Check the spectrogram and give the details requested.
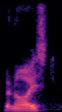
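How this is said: The name is said with an English pronunciation. "English Benoist"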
